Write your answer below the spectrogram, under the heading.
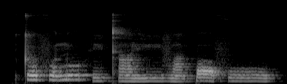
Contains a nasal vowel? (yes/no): yes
